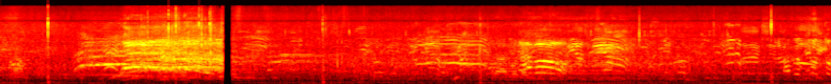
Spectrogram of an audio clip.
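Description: Men's voices shouting and calling across an outdoor football pitch. A loud burst of several voices together comes about a second in and cuts off abruptly, followed by more scattered shouts and a couple of sharp knocks.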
